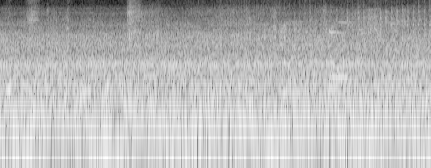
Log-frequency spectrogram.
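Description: Mobile crane's engine running steadily.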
